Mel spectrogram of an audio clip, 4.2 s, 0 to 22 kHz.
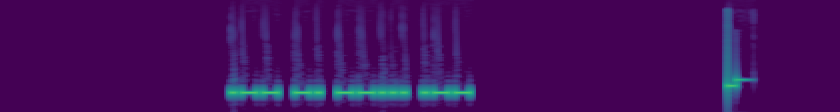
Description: Morse code, heard as a keyed tone, about 41 wpm, 700 Hz. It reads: WN7W
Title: USA Call Signs - 4 Characters - 2x Character Spacing - 45wpm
